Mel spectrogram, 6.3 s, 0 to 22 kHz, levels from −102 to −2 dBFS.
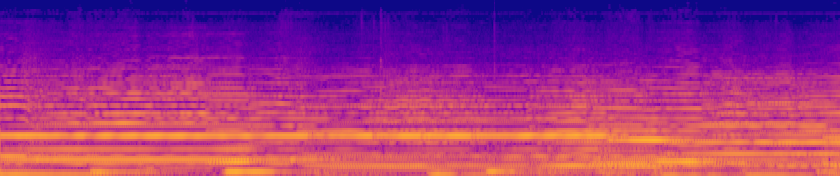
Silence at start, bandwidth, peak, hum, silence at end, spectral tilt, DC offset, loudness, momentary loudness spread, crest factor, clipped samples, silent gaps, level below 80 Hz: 0 s; 10 kHz; -12 dBFS; none; 0 s; -7.5 dB/octave; under 0.1%; -26 LUFS; 4 LU; 14 dB; under 0.1%; none; -40 dBFS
